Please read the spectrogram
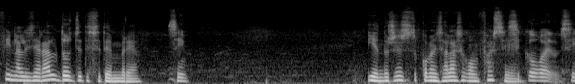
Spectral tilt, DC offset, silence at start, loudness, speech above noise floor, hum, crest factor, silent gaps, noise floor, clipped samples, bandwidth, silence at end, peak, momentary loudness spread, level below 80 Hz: -6.5 dB/octave; under 0.1%; 0 s; -19 LUFS; 30 dB; none; 18 dB; none; -47 dBFS; under 0.1%; 13 kHz; 0 s; -2 dBFS; 9 LU; -44 dBFS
